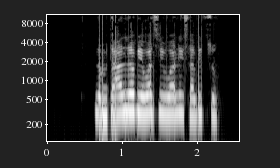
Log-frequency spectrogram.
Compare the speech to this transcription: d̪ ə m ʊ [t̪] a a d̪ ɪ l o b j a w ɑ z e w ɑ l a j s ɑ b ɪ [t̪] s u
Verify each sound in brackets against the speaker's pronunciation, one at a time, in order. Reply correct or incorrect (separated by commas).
correct, correct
